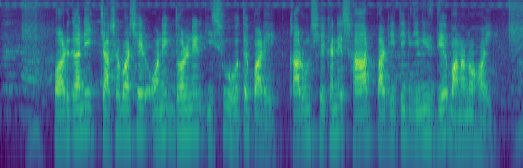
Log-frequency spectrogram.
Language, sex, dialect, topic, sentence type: Bengali, male, Northern/Varendri, agriculture, statement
